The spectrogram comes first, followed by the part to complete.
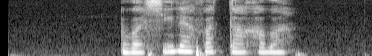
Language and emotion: Russian, neutral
